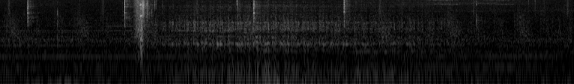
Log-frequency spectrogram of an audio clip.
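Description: A magic blast rumbles and crumbles in a game.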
